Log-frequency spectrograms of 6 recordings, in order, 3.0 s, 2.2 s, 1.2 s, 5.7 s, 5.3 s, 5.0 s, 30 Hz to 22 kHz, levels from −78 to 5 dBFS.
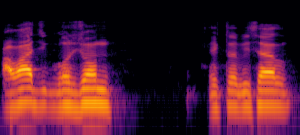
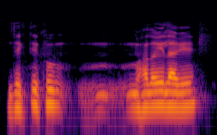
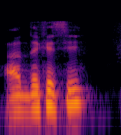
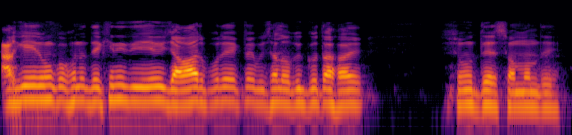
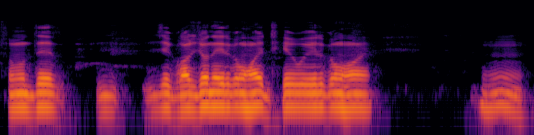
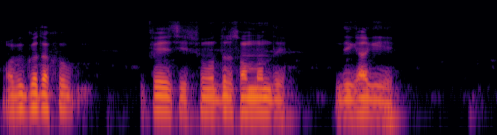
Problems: none marked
